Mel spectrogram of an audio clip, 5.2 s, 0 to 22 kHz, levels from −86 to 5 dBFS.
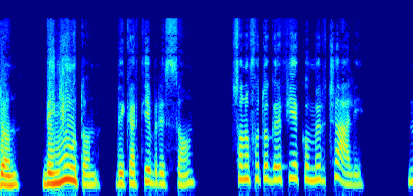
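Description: Speech, with harsh, crackling distortion from 0.01 to 0.12 s and 0.59 to 0.95 s. That is microphone overload, likely from input gain set too high. Peaks run about 8 and 9 dB past the limit and get flattened. Voice and background then drop suddenly at 0.03 s by about 2 dB and at 1.02 s by about 8 dB. This microphone volume stepped down is likely the call software cutting input gain after the overloaded peaks.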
